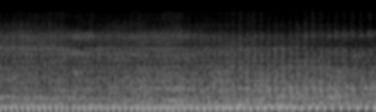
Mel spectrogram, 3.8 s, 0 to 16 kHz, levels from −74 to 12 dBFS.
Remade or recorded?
remade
